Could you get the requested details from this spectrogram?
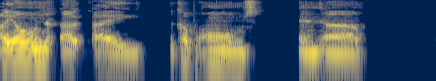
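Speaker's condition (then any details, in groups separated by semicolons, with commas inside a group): Cerebral palsy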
